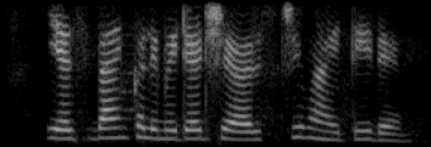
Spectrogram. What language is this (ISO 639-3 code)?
mar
